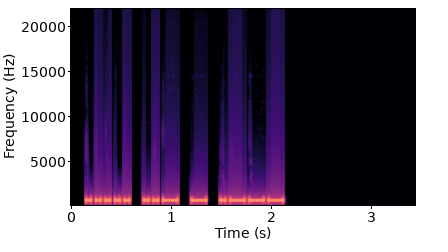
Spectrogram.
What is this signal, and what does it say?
Morse code, heard as a keyed tone, about 25 wpm, 700 Hz. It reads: 5UTJ
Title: Four Challenging Letter-Number Combinations 25wpm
